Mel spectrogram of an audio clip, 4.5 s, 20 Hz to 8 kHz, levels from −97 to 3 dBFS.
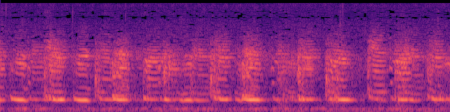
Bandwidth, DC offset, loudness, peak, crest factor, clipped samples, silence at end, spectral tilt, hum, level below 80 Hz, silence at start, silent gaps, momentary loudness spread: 7.6 kHz; under 0.1%; -28 LUFS; -10 dBFS; 18 dB; under 0.1%; 0 s; -5.5 dB/octave; none; -54 dBFS; 0 s; none; 4 LU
